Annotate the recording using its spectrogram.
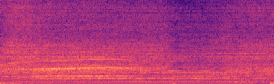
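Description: Church band music under a steady wash of room noise: held, sustained chord tones with a low steady hum, just before the drums come in.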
